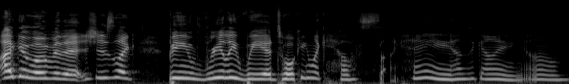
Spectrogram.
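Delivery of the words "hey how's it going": put-on soft odd voice, quieter and slower. Describing a man's girlfriend greeting the speaker, imitating a soft put-on voice. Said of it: "talking really soft. It's like really weird put on voice".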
